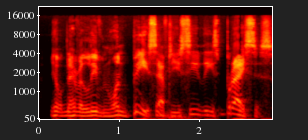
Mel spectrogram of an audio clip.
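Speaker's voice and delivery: put-on Eastern European accent. Joking as a seller of cheap rooms, Eastern European accent. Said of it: "The fuck kind of accent was that anyway?".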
